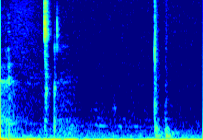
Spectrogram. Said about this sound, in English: now you're just killing time with dead air typing on the computer.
